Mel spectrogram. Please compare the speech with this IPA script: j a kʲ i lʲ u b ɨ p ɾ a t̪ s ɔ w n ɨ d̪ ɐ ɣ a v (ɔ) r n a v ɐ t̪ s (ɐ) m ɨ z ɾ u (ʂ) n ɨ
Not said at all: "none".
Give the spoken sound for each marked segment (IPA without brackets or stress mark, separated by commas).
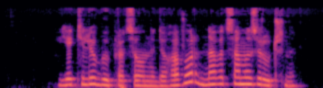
ɔ, a, t͡ʂ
